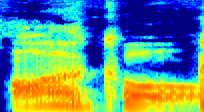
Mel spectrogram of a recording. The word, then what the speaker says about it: Orko: Deswegen habe ich ihn auch so wie im Hörspiel ausgesprochen. Orko.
